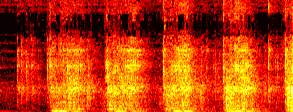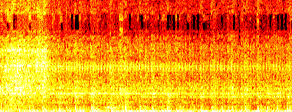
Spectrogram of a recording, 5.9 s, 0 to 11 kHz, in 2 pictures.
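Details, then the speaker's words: Honda NSR250 (MC21) two-stroke, crashed and unstarted for 5+ years, first start on a dummy tank: four kick bursts, then catches and settles into an even, quick idle with no knocks; normal two-stroke idle. "got it ticking over pretty nice"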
